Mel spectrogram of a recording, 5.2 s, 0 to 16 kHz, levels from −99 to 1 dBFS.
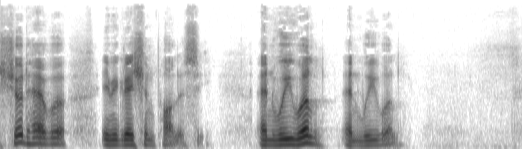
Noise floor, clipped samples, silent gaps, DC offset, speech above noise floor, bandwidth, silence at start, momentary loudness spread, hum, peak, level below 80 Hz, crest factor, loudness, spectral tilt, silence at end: -72 dBFS; under 0.1%; none; under 0.1%; 46 dB; 13.5 kHz; 0 s; 18 LU; none; -6 dBFS; -64 dBFS; 20 dB; -26 LUFS; -6.5 dB/octave; 1.3 s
